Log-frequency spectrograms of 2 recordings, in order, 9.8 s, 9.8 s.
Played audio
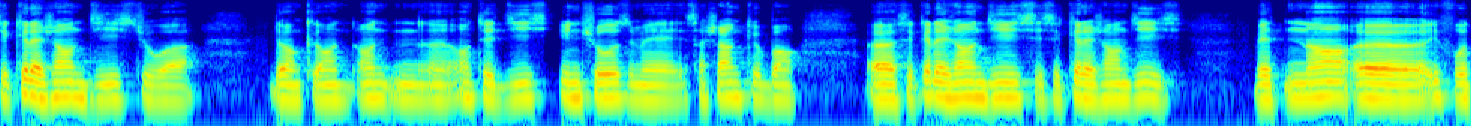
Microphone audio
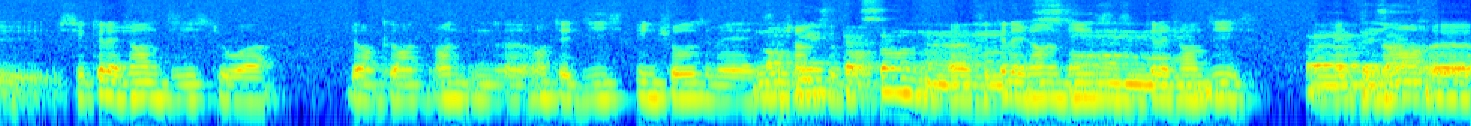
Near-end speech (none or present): present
